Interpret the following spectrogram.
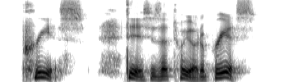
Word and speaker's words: Prius: even a Toyota prios it's not pronounced prios prios Toyota prios it's pronounced Toyota Prius use the short uh sound like cup and up us us not o but us relax us Prius we have two vowels we have the e sound like green beans plus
